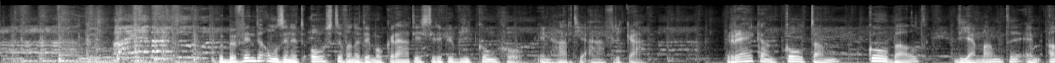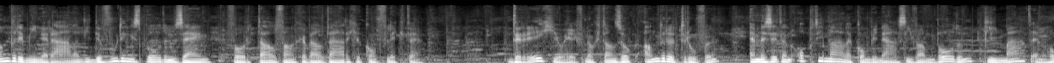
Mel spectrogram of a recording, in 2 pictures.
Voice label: flemish documentaries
